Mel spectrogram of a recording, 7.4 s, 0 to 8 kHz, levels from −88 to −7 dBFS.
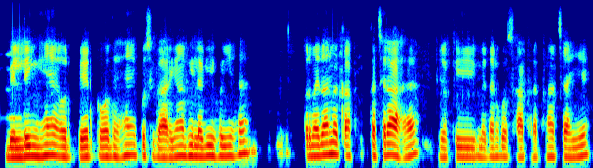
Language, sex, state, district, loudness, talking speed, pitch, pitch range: Hindi, male, Bihar, Gaya, -19 LUFS, 195 wpm, 140 Hz, 130-150 Hz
